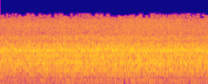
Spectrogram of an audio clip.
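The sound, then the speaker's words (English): Steady, dense applause from an opera audience for the soprano Gilda Valchese near the end of the opera, a continuous wash of clapping at an even, loud level throughout, with no voices on top. “Listen to the applause.”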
